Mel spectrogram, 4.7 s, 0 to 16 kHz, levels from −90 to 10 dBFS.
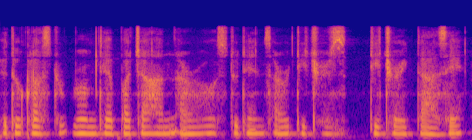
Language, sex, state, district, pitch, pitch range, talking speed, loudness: Nagamese, female, Nagaland, Kohima, 180 Hz, 180-185 Hz, 150 wpm, -18 LUFS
